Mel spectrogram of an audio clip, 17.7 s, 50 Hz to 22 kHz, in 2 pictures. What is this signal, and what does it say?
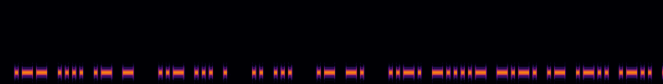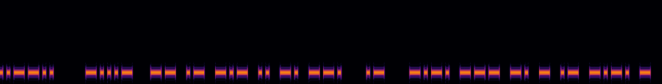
Morse code, heard as a keyed tone, about 25 wpm, 600 Hz. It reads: WHAT USE IS AN F-CALL? <BT> MAKING A CONTACT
